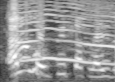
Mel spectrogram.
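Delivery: loud, high crying wail. Acted. Distraught woman wails to her compound, loud crying wail. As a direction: wail it out, near to tears. Distressed madwoman wailing to stranger.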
